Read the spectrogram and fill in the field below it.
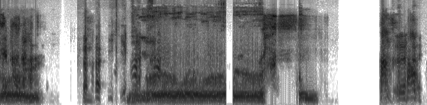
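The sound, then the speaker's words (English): A man lets out several guttural death metal growls to finish out the show Heavy, low and raspy with a harsh, roaring texture, in loud sustained bursts broken by short pauses. “Or can you do us a death metal growl to finish us out?”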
